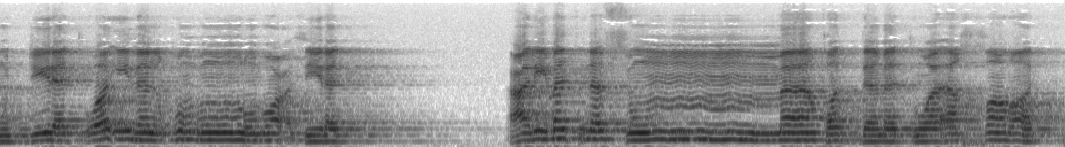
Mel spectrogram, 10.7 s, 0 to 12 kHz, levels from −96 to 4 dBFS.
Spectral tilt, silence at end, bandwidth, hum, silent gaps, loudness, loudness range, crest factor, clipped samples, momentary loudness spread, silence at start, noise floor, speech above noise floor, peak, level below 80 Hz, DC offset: -6 dB/octave; 0 s; 10 kHz; none; none; -17 LUFS; 4 LU; 14 dB; under 0.1%; 6 LU; 0 s; -56 dBFS; 39 dB; -4 dBFS; -58 dBFS; under 0.1%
